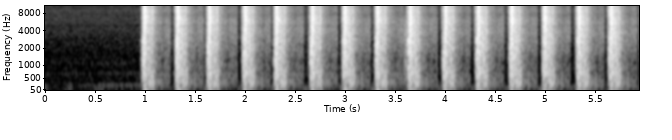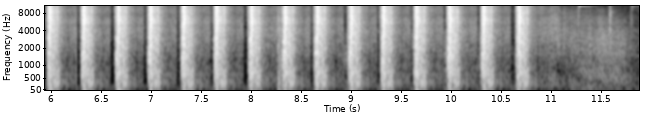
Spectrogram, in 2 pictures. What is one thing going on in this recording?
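A rifle fires a rapid string of loud, sharp shots outdoors.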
